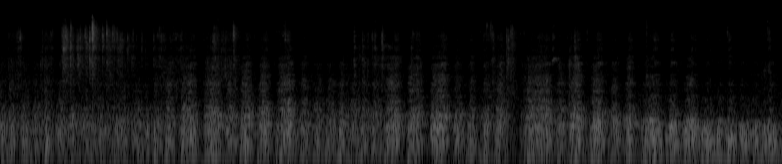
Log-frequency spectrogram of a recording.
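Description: Small propane melting furnace burning on a very low flame, a faint, irregular puffing flutter: the propane is turned down so scrap aluminum can be added to the crucible.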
